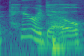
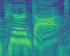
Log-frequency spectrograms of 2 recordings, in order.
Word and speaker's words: peridot: Yours is October, so yours would be the peridot or peridot. Both are correct pronunciations.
